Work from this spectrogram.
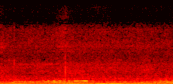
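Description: Pigeons at a loft coo softly and repeatedly over a steady low background hum, the calls faint and blending together without any talk.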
